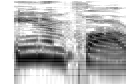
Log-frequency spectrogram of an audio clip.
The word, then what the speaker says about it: Enumclaw: But I think it's in Umpqua. Did I say that right? – Enumclaw, right? – In Umpqua, whatever.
